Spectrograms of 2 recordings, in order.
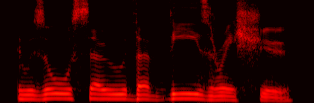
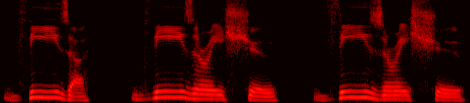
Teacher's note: This is called intrusive R, you know, because it's not in the spelling. You can't see it there.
